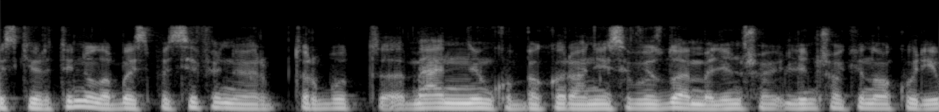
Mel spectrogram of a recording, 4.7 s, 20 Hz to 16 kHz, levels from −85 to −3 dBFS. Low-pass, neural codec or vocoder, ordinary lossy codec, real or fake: 7.2 kHz; none; MP3, 96 kbps; real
